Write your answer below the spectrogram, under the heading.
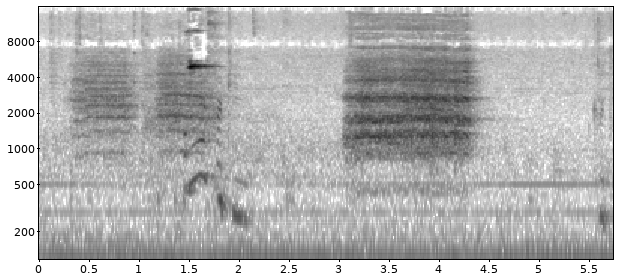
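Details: Cookie, a male pet cockatoo at a parrot rescue sanctuary, gives three harsh, raspy screeches, each about a second long, while teasing a bigger parrot and getting a little jealous. A steady hum and a person's voice are briefly heard.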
